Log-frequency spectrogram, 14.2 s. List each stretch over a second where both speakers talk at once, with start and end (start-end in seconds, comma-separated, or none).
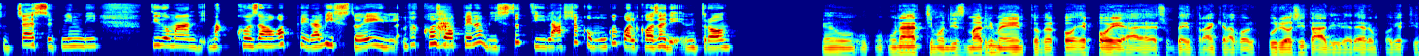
none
